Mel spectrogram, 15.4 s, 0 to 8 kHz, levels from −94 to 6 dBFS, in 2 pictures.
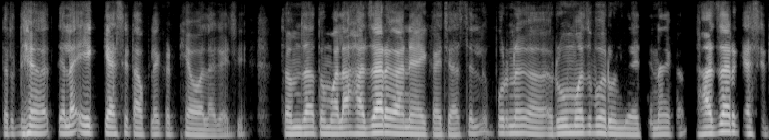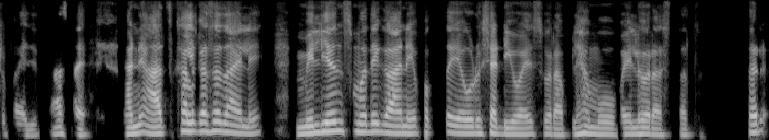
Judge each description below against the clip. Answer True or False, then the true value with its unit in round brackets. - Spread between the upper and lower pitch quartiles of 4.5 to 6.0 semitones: False (3.1 semitones)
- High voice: False (145 Hz)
